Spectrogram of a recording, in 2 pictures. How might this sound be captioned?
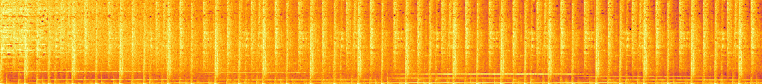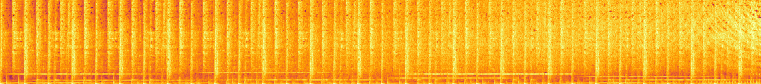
A cozy yet a bit rough stereoloop.
ambient, background, cozy, loop, love, movie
